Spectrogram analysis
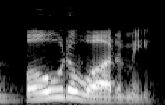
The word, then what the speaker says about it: Potawatomi: So we already heard one nation from this little guy over here, which was the Potawatomi. But you know what? It's actually pronounced the Bodawatomi.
